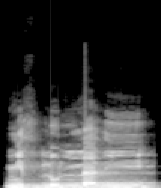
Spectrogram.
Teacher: مثل الذی، ثا اور ذال دونوں کا پروننسیشن سیم ہے، بہت نرمی کے ساتھ میں پڑھے جاتے ہیں، اور ان کا جو مخرج ہے وہ یہ ہے، زبان کی نوک کو اوپر والے جو سامنے کے 2 دانت ہیں ان سے ٹچ کر کے پڑھتے ہیں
